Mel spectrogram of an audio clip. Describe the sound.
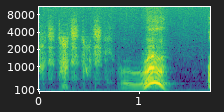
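A dog pants in several quick, rhythmic breaths, then gives one louder, drawn-out voiced whine. A brief sharp sound follows near the end.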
